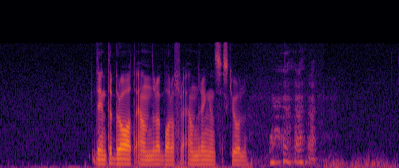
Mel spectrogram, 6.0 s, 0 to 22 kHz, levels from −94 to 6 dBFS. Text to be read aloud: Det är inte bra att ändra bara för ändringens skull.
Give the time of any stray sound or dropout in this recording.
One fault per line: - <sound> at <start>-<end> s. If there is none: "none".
- laugh at 4.0-4.8 s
